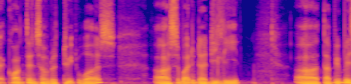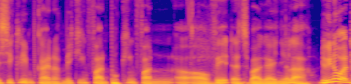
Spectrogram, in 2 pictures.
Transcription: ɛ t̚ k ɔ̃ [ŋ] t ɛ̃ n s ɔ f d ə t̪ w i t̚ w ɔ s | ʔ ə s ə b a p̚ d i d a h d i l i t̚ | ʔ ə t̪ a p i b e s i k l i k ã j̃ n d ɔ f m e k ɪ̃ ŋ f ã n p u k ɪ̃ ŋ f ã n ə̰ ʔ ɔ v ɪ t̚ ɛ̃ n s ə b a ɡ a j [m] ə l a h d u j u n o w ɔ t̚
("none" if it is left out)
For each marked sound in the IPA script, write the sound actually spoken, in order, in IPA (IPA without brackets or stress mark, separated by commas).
n, ɲ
